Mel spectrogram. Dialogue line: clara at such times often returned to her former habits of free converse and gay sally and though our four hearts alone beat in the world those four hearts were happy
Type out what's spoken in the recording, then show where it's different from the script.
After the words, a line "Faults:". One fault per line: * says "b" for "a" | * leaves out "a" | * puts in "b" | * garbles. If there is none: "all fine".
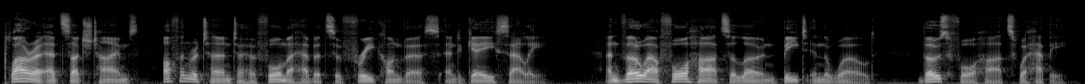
clara at such times often returned to her former habits of free converse and gay sally and though our four hearts alone beat in the world those four hearts were happy
Faults:
all fine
